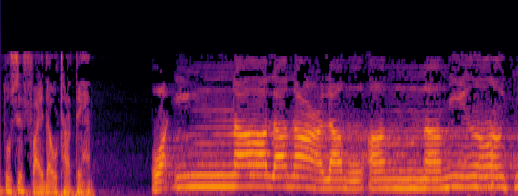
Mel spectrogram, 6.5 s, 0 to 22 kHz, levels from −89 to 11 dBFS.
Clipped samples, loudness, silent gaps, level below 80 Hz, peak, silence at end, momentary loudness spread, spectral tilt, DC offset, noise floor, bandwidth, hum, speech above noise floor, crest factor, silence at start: under 0.1%; -16 LUFS; none; -38 dBFS; -2 dBFS; 0 s; 8 LU; -5.5 dB/octave; under 0.1%; -58 dBFS; 7.2 kHz; none; 42 dB; 14 dB; 0 s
